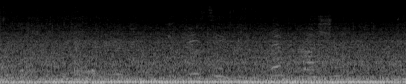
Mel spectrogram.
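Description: Sightseeing boat's engine running with a steady low hum, with faint chatter from passengers on deck.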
